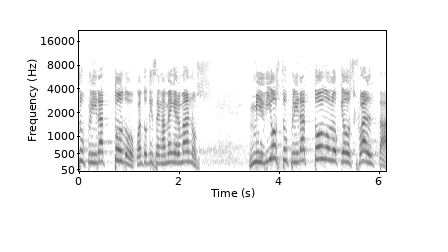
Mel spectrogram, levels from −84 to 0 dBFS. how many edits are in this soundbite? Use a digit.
1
